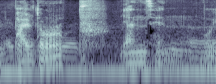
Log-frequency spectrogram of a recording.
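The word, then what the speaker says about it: Wouter Janssen: 어, 슈트 얀센과 어, 데이빗의 그 말을 빌리면 발도르프 얀센 뭐 이렇게 그 발음이 되는데요. 슈트 얀센과 발도프 얀센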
